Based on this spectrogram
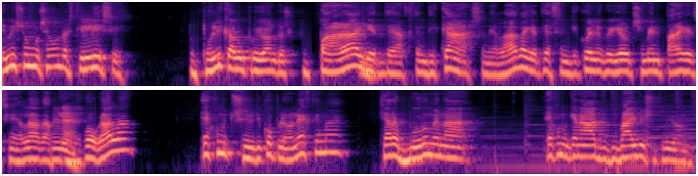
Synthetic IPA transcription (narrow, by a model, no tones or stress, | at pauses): emiso̞mo̞se̞xo̞nd̪ɐst̪ilisi | t̪upo̞likɐlupɾoio̞nd̪ospupɐɾɐʝe̞t̪e̞ɐfθe̞nd̪ikɐst̪ine̞lɐðɐʝɐt̪iɐfθe̞nd̪iko̞eleŋko̞ʝeɾot̪isime̞nipɐɾɐʝet̪esine̞lɐðɐːpniko̞ɣɐlɐ | e̞xumet̪osinit̪iko̞ple̞o̞ne̞xt̪imɐ | ceɐɾɐbo̞ɾume̞nɐ | e̞xume̞cenɐɐd̪it̪vɐʎost̪opɾoio̞nd̪o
